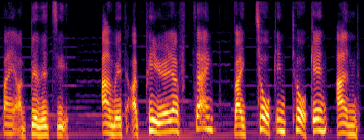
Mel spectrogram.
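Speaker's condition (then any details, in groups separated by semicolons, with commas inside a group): Cerebral palsy; from birth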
